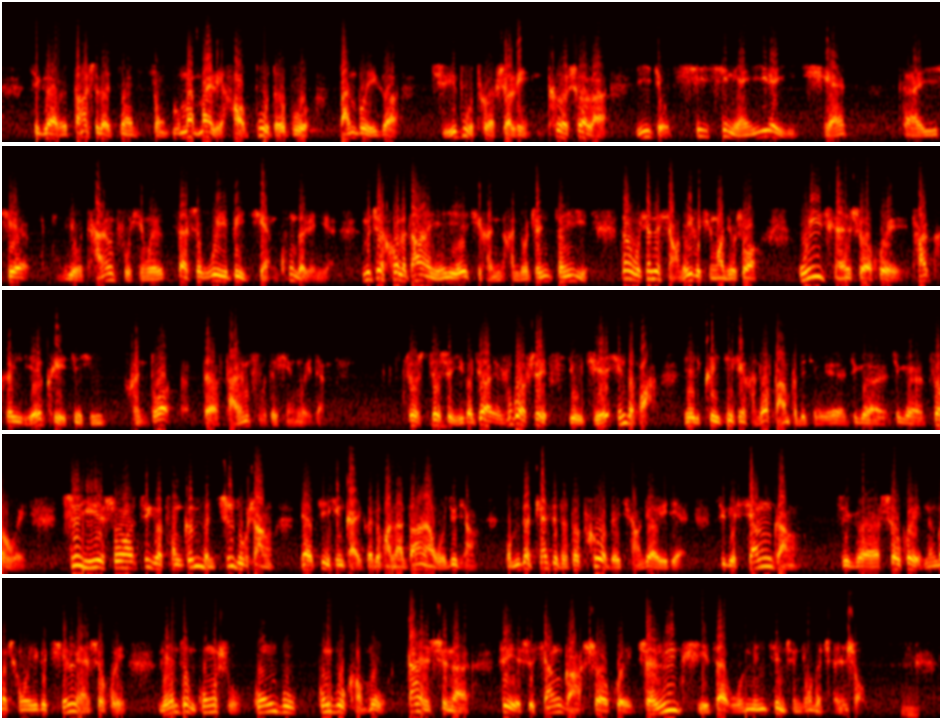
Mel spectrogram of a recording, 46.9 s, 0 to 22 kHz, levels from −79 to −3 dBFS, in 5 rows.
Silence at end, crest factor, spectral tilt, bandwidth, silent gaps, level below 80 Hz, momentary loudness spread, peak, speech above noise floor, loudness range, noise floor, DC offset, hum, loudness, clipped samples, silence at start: 0.05 s; 12 dB; -4.5 dB/octave; 15.5 kHz; none; -64 dBFS; 8 LU; -20 dBFS; 27 dB; 3 LU; -59 dBFS; under 0.1%; none; -32 LUFS; under 0.1%; 0 s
